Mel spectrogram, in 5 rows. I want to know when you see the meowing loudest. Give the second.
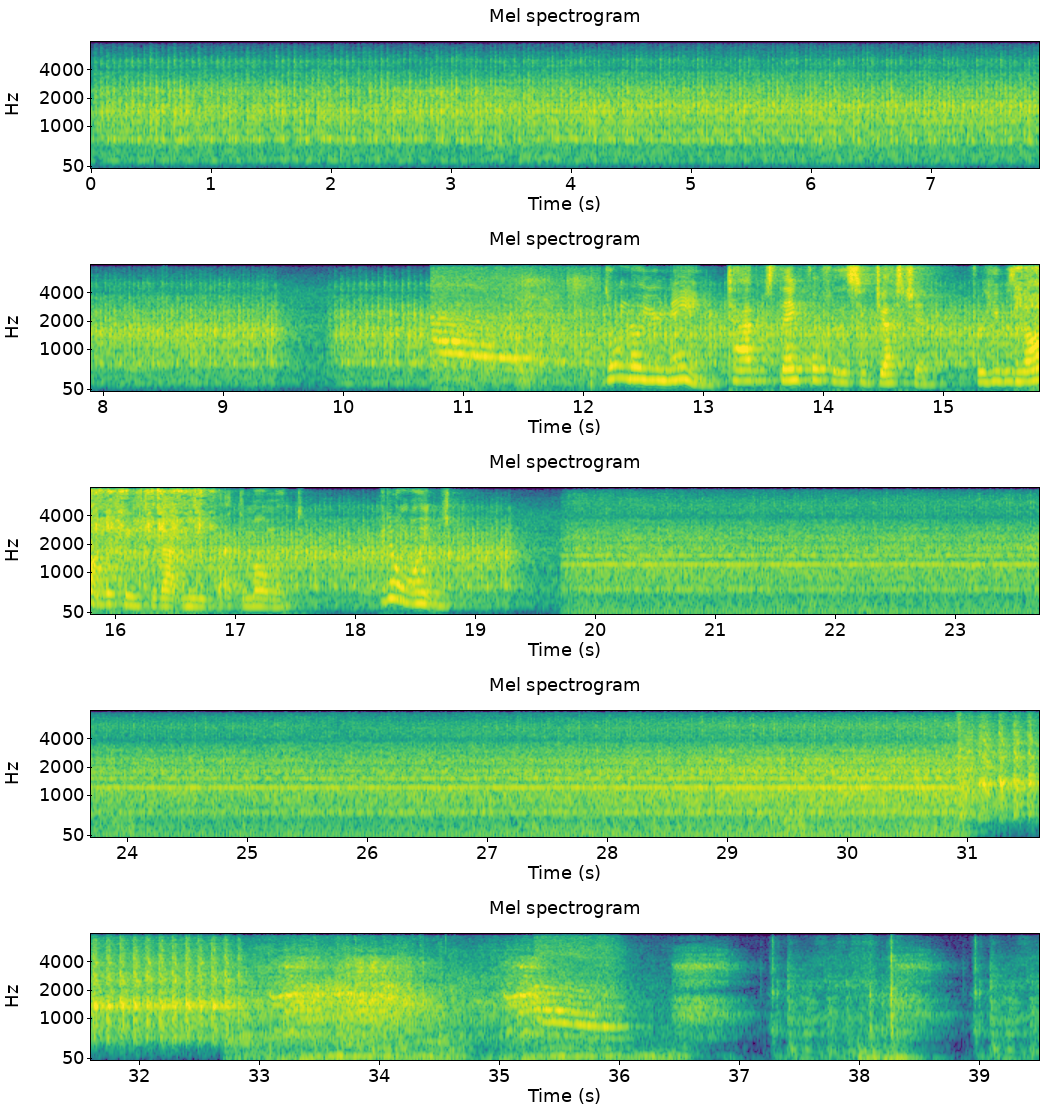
11 s.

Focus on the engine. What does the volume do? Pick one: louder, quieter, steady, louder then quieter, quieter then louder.
steady.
